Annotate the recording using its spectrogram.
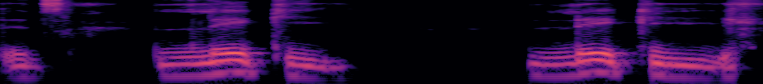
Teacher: The Japanese don't really have an R sound like we do in our Western European languages, but it's more like an L. The tongue actually goes up, touches the palate. It's Reiki, Reiki, okay?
